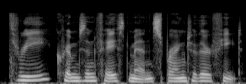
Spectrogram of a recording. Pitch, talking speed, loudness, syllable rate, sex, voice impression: 160 Hz, 195 wpm, -21 LUFS, 4.4 syllables/s, female, feminine, adult-like, slightly fluent, slightly intellectual, slightly calm, slightly elegant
